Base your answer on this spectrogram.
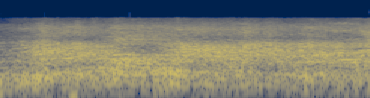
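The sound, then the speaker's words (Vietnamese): A crowd shouts together in a dense, continuous roar of many voices, holding loud and steady for the whole moment with no clear pauses or single voice standing out. “Sao càng ngày càng bé vậy? Sao không hét to lên vậy?”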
